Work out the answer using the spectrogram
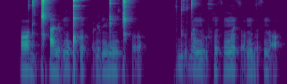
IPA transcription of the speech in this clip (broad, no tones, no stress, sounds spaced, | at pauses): ɔ d ḭ ǁʰ a ɳ ṵ n ǃʼ õ h o̰ ɳ o̰ n ɖ ĩ ǁʰ o̰ | d ṵ d ʌ n ṵ xʷ ĩ θ ŋʷ ĩ θ o̰ n ɡʷ i θ n ɔ̰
